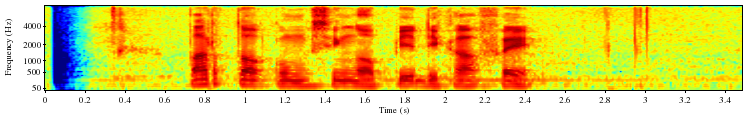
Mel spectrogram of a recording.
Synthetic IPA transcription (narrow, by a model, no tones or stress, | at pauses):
part̪ɔkʊŋsɪŋopidikafɛ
